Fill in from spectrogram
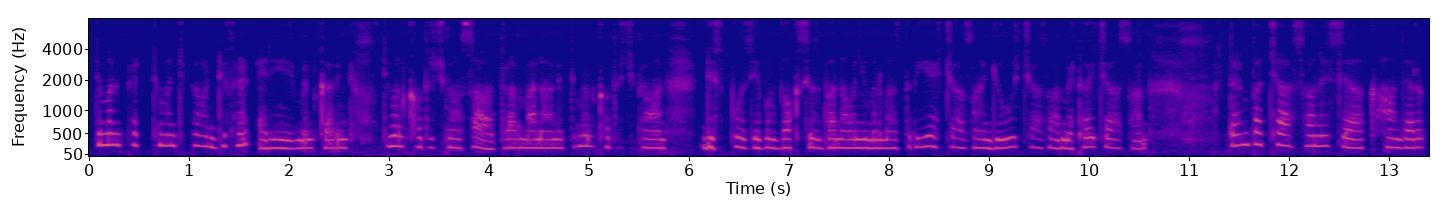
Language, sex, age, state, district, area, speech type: Kashmiri, female, 30-45, Jammu and Kashmir, Pulwama, rural, spontaneous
